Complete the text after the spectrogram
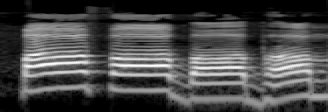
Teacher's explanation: ये ओष्ठ है इनका उच्चारण स्थान, अर्थात होठों का प्रयोग होता है इसमें। ये व्यंजन है प फ ब भ म और इसीलिए ये ओष्ठीय व्यंजन के नाम से जाने जाते हैं।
